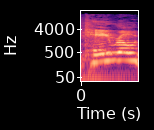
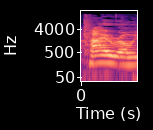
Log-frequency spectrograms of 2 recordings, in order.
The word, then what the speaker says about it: Cairo: Our Seminole Cup Bowl, we went to Cairo, Georgia. It's not Cairo, even though it's spelled like Cairo.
